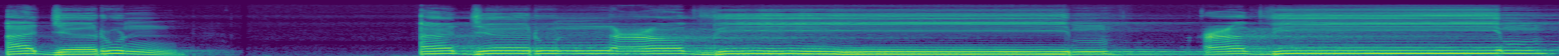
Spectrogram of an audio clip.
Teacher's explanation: ini dibaca jelas tanpa mendengung ajrun ajrun adzim adzim Bertemunya mad dengan huruf yang dibaca wakaf mad arid sukun empat harakat kita panjangkan. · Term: idhar halq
